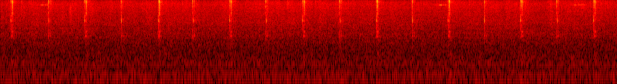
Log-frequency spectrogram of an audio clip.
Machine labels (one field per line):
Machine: valve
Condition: normal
